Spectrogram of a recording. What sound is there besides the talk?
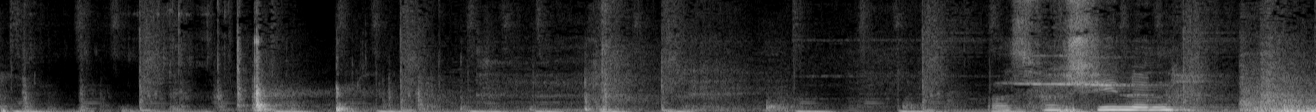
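door being shut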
